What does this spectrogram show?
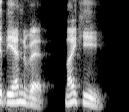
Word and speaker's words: Nike: Okay, you say Nike, okay? I was gonna let it slide, but now I'm not. Okay, he says Nike because the British say Nike for some reason, even though it's Nike.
